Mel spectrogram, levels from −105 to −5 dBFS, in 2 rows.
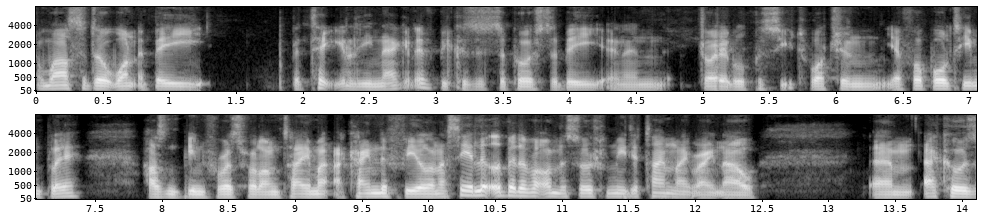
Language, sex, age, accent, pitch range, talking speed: English, male, 30-49, British, 90-105 Hz, 220 wpm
